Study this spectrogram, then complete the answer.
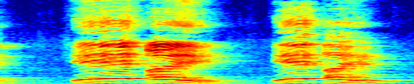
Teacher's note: ए और ऐ का उच्चारण स्थान कंठ और तालू दोनों से होता है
